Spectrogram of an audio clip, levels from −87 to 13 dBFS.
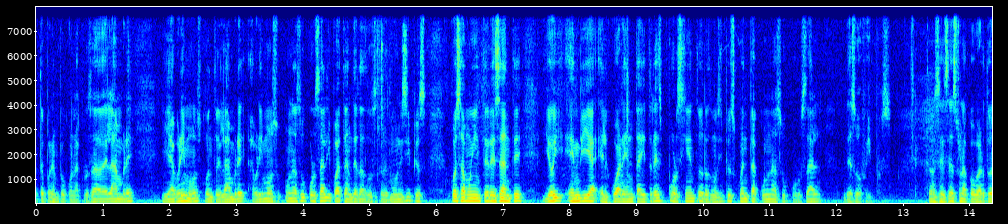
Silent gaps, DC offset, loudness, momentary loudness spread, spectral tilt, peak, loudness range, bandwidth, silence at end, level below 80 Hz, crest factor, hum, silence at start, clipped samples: none; under 0.1%; -28 LUFS; 14 LU; -6 dB/octave; -6 dBFS; 8 LU; 8 kHz; 0 s; -46 dBFS; 20 dB; none; 0 s; under 0.1%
